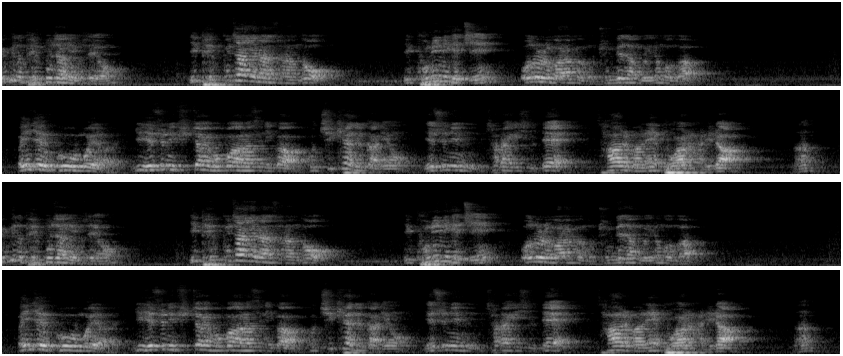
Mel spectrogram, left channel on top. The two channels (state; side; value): normal; both; correlation 0.17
